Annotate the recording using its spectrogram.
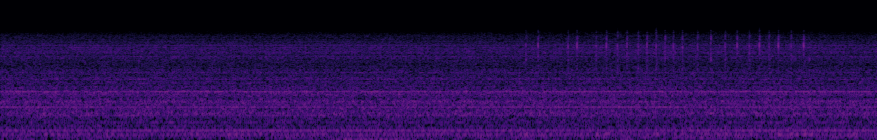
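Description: Faint steady hiss and electrical hum of the recording, with faint rapid ticking of a computer mouse scroll wheel from about five seconds in as the document is scrolled and zoomed.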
